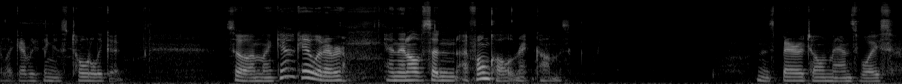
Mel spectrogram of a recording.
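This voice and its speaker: A woman spins a personal story in a bright, fairly low voice. She is casual and swears freely, springing into high, excited voices whenever she quotes someone. A faint room ambience sits under her voice. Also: slight background noise. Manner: animated, profane, jumps into high voices for quoted people.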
